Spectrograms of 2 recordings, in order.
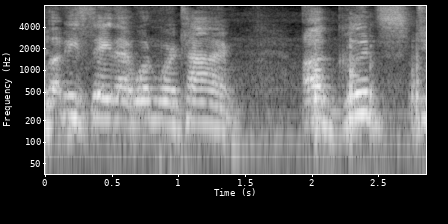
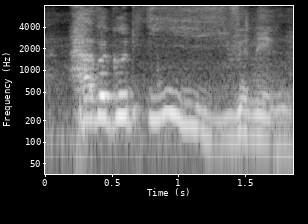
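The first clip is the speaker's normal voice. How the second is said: put-on theatrical voice, slow, drawn out, swooping. Signing off and thanking viewers, in a Vincent Price voice. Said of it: "I always used to love to say it that way, like the uh, Vincent Price".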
